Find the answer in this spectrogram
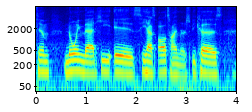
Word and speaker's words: Alzheimer's: Not Alls. Can we just go with this shit? No, you can learn how to say it right, my nigga. Alzheimer's. Heimers. Alzheimer's. You sound like a German trying to speak English. Alzheimer's. Huh, where'd that T come from? There's no T in Alzheimer's.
